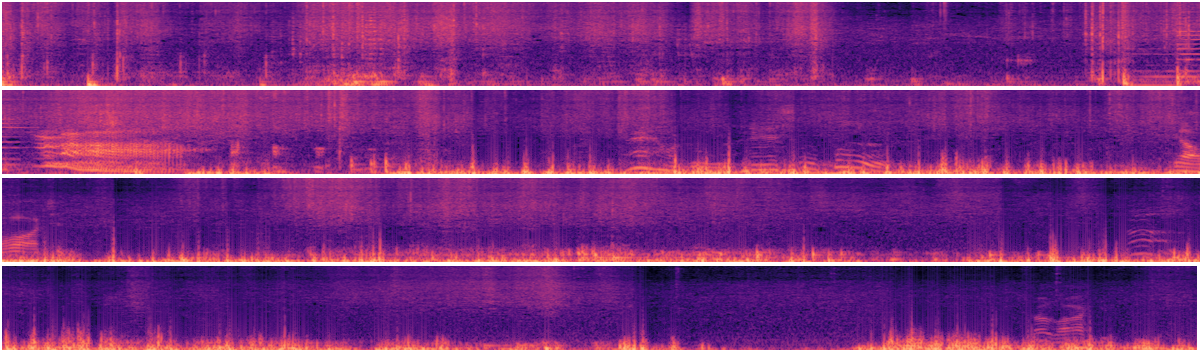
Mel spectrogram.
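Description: Dry briars and brush crackling and rustling as they are pulled and trodden through, with a brief pitched sound about eight seconds in. From about ten seconds a heavy low rumble of noise takes over.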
